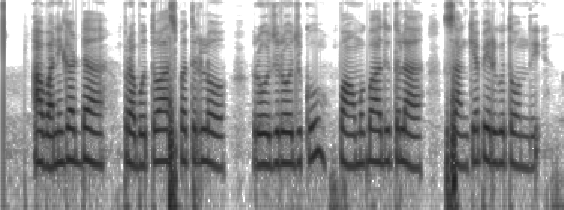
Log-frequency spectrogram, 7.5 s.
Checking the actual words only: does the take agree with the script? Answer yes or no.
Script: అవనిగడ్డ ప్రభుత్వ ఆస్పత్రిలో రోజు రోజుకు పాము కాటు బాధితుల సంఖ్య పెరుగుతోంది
no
